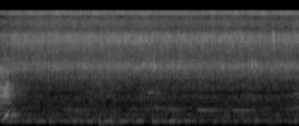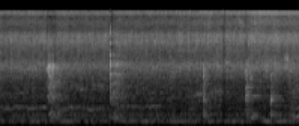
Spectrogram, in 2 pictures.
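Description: Onion-tomato masala sizzling steadily in oil in an aluminium kadai. Two short knocks of utensils against the pan come a little past halfway.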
